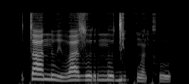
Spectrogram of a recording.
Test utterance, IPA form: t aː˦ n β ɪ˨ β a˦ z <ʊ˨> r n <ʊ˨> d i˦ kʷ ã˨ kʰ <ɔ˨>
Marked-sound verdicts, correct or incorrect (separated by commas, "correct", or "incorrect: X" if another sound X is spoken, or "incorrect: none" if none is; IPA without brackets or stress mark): incorrect: ʊ˦, incorrect: ʊ˦, incorrect: ʊ˨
